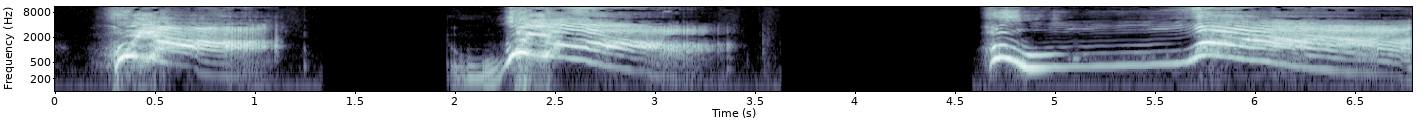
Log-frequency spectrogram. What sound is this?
Kung Fu yell.
karate, kung-fu, martial-arts, ninja, wahya, yell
